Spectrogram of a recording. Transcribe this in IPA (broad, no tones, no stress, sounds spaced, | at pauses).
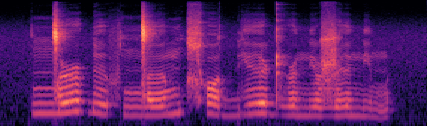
ŋ͡ǀ ə˞ ɠ ɘː f ŋ͡ǀ əː m t͡ɕʰ ɔ d bʲ ɘː ɖʱ ə˞ mʲ ɔ ʐ ɘ mʲ ɘ m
